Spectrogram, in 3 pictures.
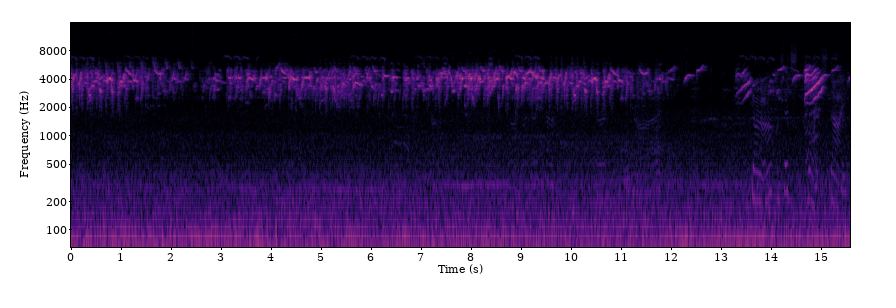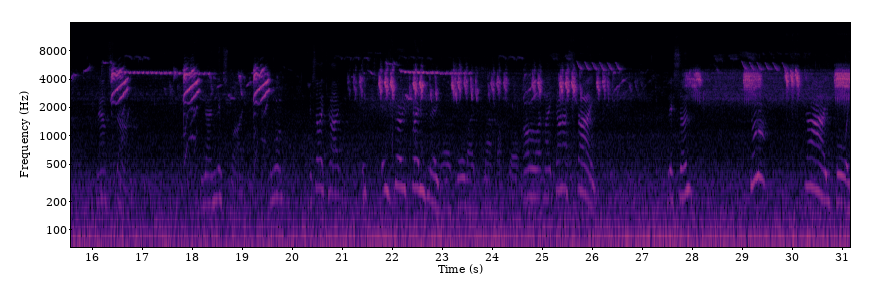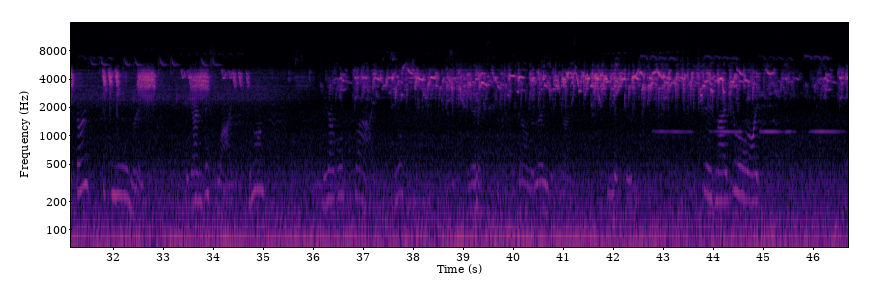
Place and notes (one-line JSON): {"title": "Cleveland Way, Filey, UK - sounds at a mist net ...", "date": "2019-10-15 10:30:00", "description": "sounds at a mist net ... a bird ringing site ... a recording of a recording of a tape loop used to attract birds to the area ... parabolic ... background noise ... conversations from a dog owner ... plus the mating call of a reversing vehicle ...", "latitude": "54.22", "longitude": "-0.28", "altitude": "46", "timezone": "Europe/London"}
